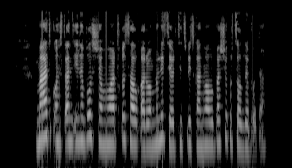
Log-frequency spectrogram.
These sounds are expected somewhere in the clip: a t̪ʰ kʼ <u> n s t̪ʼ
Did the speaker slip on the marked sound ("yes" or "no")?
yes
